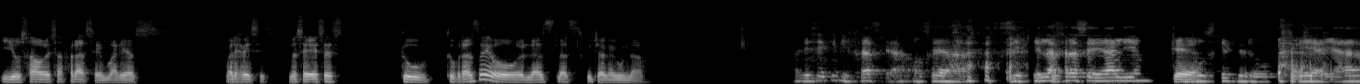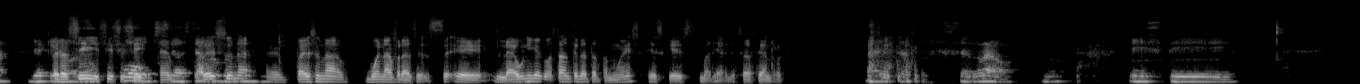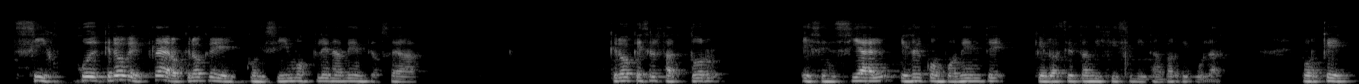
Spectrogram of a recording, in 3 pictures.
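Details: Spanish-speaking person who stutters, in a conversation between two people who stutter about stuttering variability; stuttering.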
